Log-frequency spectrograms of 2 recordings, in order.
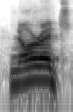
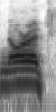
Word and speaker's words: Norwich: new and lee lisa steve knowledge three times norwich norwich norwich yes right yeah that's how you say it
